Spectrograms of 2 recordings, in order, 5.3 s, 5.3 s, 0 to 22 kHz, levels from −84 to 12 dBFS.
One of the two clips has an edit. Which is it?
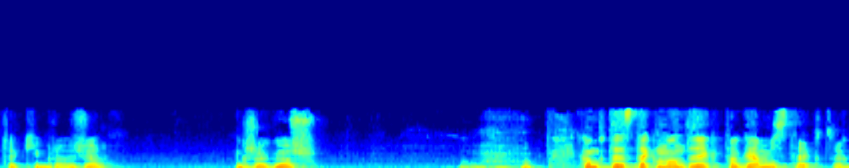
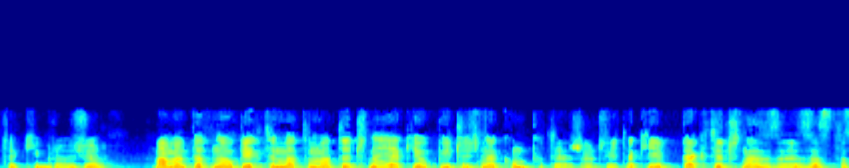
second; 1 cut; at 0.9 s

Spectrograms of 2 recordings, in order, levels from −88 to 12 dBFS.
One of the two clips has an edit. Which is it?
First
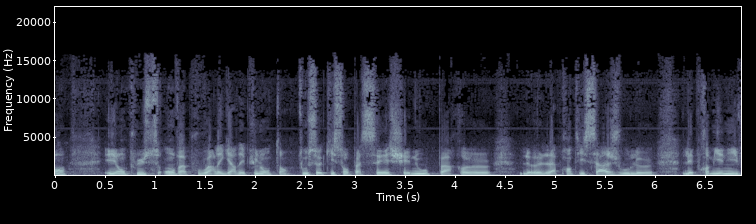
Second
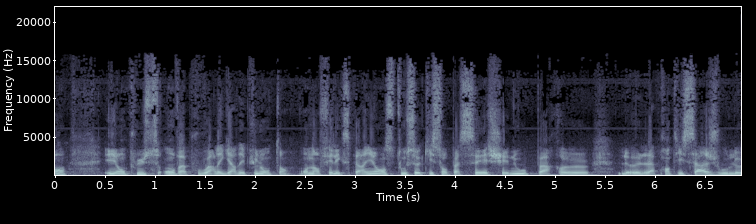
first; 1 cut; at 2.4 s

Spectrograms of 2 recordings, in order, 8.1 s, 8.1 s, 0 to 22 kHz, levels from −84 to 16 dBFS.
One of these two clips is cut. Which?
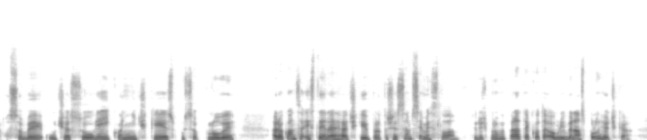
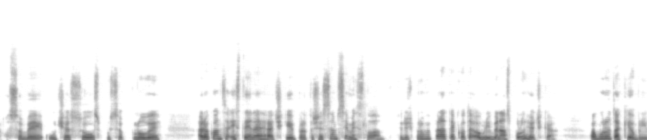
second; 1 cut; at 1.2 s

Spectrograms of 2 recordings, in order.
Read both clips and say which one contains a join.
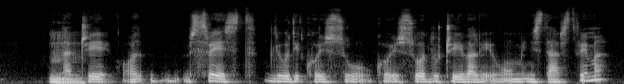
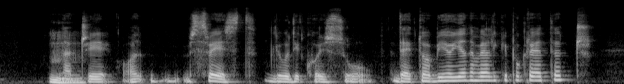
second; 1 cut; at 3.8 s

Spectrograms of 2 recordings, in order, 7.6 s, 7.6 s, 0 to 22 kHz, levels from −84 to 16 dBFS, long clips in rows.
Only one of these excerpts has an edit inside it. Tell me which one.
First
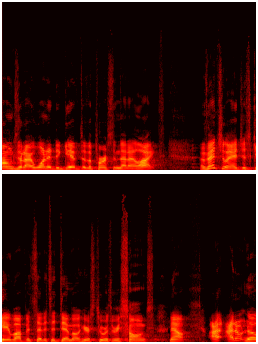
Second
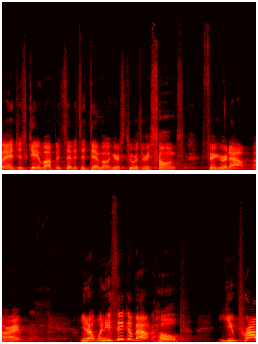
first; 1 cut; at 6.3 s

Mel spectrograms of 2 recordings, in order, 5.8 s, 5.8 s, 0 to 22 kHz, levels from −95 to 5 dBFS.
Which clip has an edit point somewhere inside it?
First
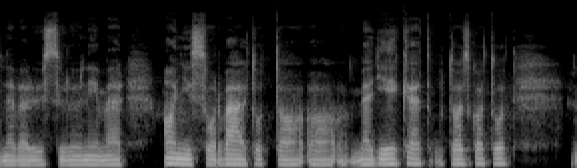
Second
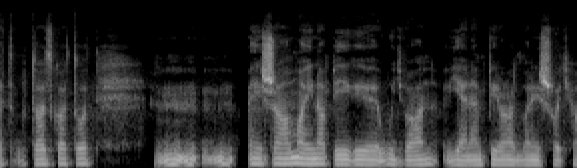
second; 1 cut; at 2.4 s

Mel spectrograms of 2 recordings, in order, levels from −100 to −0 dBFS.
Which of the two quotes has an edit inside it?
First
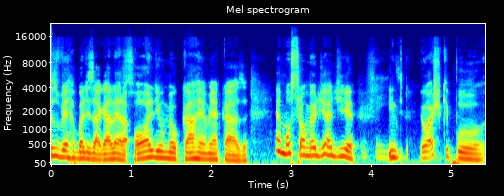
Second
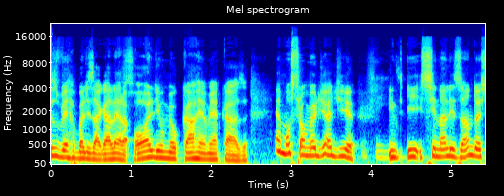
first; 1 cut; at 4.4 s

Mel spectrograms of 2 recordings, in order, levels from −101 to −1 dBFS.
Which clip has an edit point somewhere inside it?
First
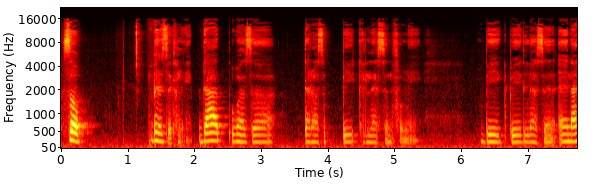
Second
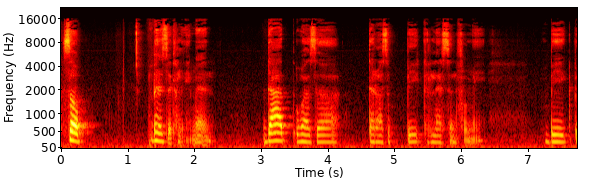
first; 1 cut; at 1.9 s

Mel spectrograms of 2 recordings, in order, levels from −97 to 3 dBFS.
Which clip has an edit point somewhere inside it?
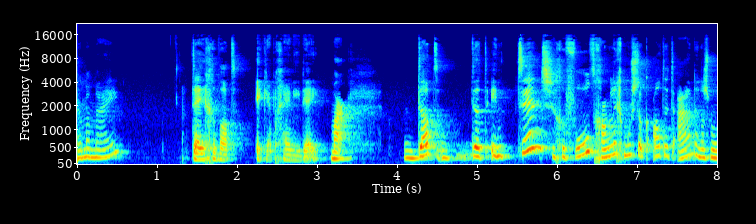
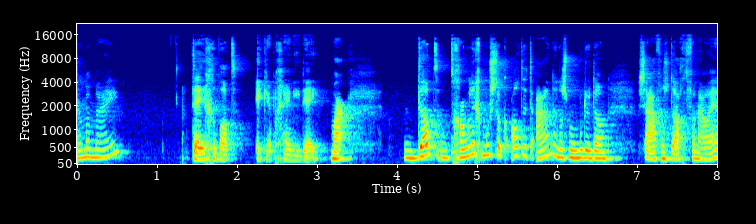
second; 1 cut; at 4.7 s

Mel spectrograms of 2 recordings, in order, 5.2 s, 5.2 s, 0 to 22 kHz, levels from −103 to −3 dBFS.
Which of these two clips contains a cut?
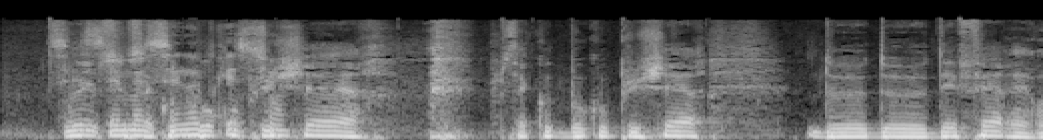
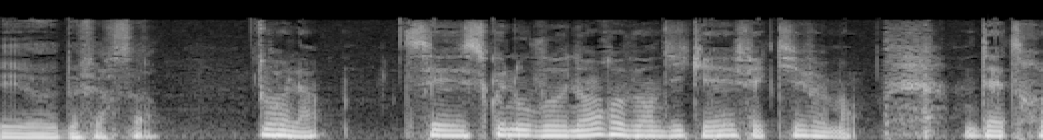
first; 1 cut; at 2.4 s

